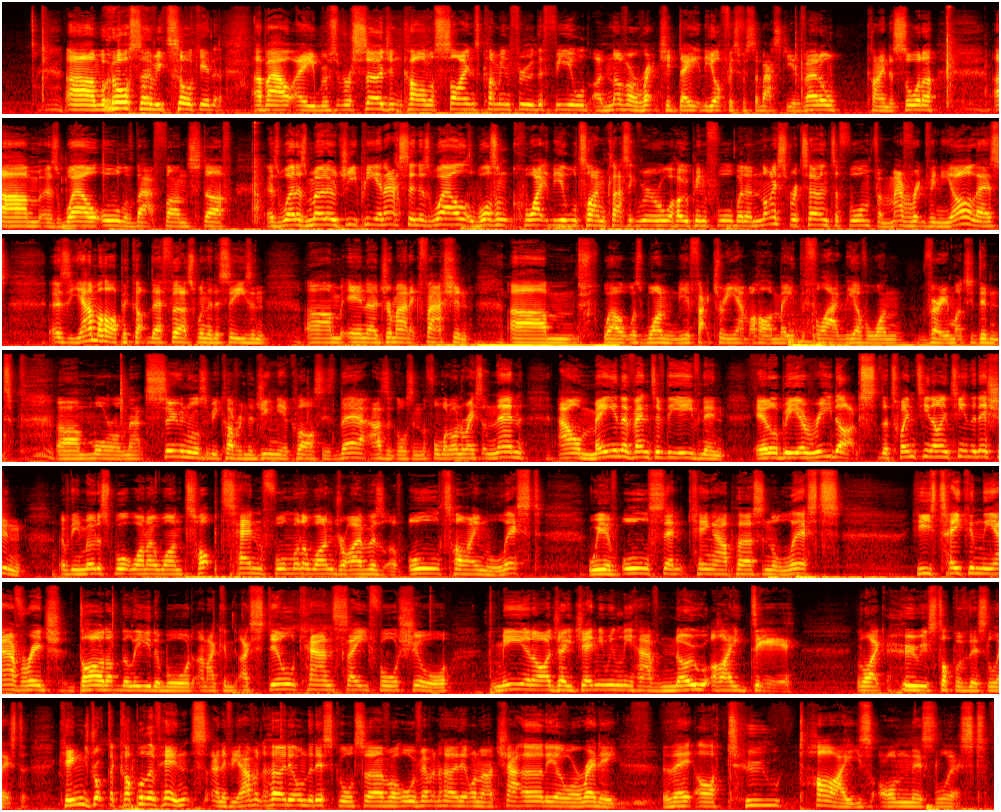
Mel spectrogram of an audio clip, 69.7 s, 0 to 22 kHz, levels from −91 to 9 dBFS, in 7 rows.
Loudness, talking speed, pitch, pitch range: -22 LUFS, 185 wpm, 160 Hz, 145-175 Hz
